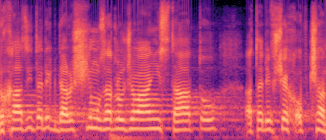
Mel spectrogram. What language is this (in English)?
Czech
